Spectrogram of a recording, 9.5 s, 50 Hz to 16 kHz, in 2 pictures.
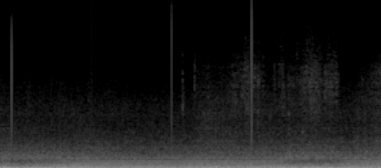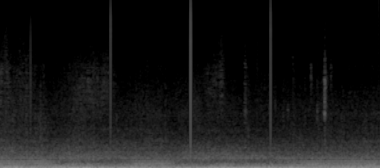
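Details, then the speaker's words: Coda electric car driving: heavy road rumble under a swelling, fading droning howl from a failing right rear wheel bearing after about 4,000 miles. "dding the right wheel bearing is going out now these bearings must be made of glass and this time there's not something missing it's just a bearing that's failing after a long hard life of just 4 000 miles"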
